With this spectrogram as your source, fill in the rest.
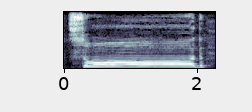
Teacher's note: صاد حرف صفیریہ میں سے آتا ہے تو اس میں ہم سیٹی کی آواز پیدا کریں گے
